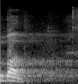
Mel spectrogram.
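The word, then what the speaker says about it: ض: Et si vous écoutez comment ils disent le dad, ça ressemble au dha.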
